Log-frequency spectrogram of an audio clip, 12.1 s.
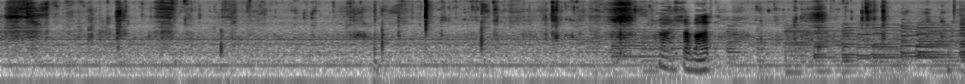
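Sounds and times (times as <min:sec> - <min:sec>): noodles being chewed: 0:00.0 - 0:12.0.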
